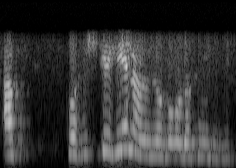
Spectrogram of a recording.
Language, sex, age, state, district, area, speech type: Urdu, female, 30-45, Bihar, Darbhanga, rural, conversation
